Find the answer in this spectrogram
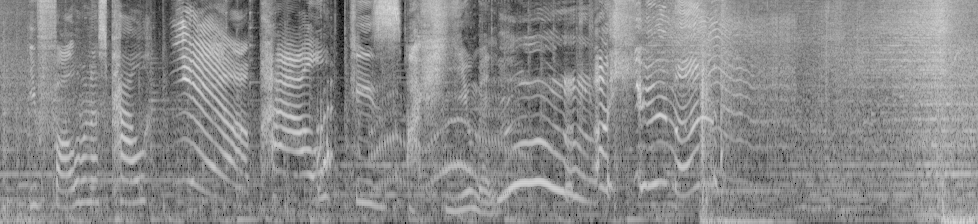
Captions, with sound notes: You following us, pal? -Yeah, pal? -[purrs] He's a human. [gasps] A human?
